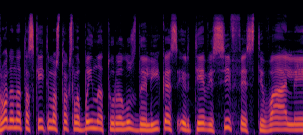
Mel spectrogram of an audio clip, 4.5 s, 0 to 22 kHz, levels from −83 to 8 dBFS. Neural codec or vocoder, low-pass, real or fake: none; 14.4 kHz; real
